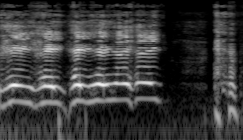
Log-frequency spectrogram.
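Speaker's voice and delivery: high, repeated cut-in; interrupting. Retold or imitated. Retelling a try to halt the date's monologue, insistent interrupting. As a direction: keep butting in to stop a nonstop talker. Retold attempt to interrupt him.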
